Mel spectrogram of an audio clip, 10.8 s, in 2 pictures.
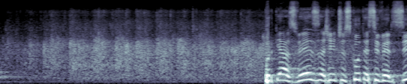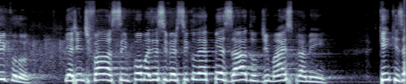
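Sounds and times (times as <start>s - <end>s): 
audience applause: 0.0s - 7.2s
speech: 3.6s - 9.9s, 10.5s - 10.8s.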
